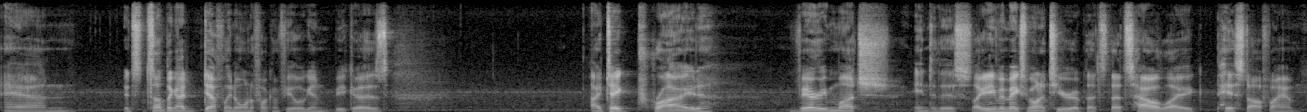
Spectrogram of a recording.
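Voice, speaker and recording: A man telling his vlog viewers about an acting class, talking in a flat monotone, swearing freely and restarting his sentences often. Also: lowish voice, moderate pace, a little hiss or hum. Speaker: acting student vlogger. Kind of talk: casual chat. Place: Houston, Texas.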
